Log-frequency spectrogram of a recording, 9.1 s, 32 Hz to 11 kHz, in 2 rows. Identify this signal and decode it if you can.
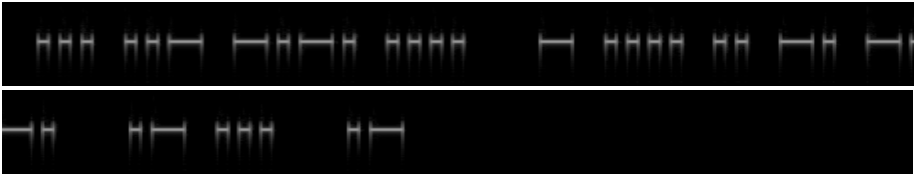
Morse code, heard as a keyed tone, about 22 wpm, 700 Hz. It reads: SUCH THING AS A
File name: practice / 22wpm / Sets of 8 Words - 22wpm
